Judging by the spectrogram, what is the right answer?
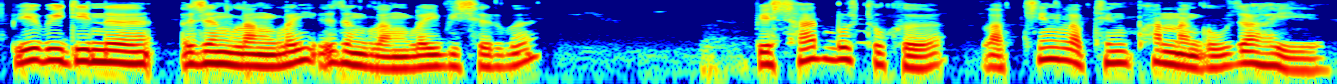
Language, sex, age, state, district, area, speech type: Bodo, female, 45-60, Assam, Baksa, rural, spontaneous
